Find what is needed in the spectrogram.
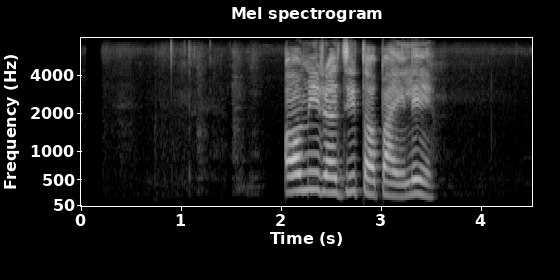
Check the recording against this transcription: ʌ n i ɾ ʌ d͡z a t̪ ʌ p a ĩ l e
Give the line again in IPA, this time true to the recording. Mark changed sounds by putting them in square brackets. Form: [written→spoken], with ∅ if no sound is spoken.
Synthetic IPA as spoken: ʌ [n→m] i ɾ ʌ d͡z [a→i] t̪ ʌ p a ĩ l e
